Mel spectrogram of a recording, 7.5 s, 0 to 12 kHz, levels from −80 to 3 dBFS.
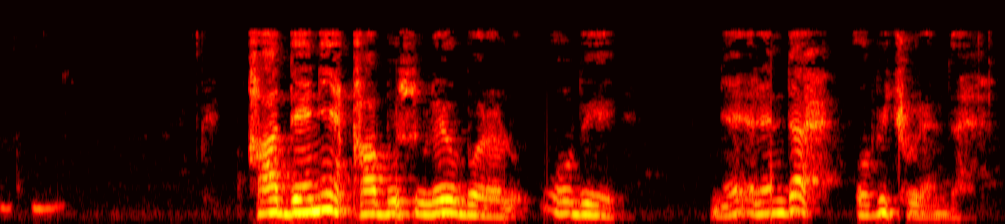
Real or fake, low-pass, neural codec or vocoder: real; 7.2 kHz; none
